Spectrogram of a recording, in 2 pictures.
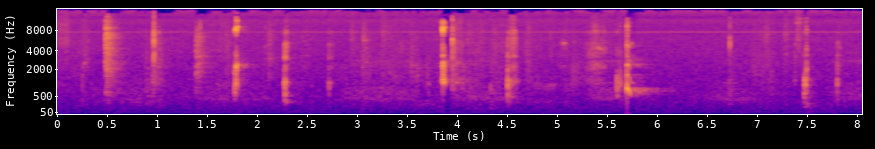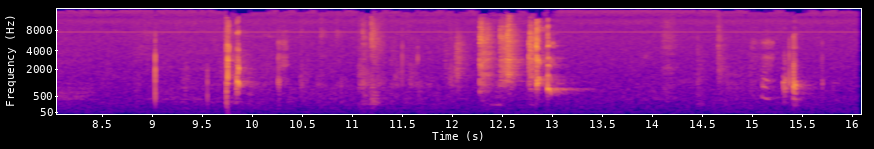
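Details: Baby with hiccups: brief, sharp gulping hiccups repeating irregularly, roughly twenty over sixteen seconds, in a quiet room.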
